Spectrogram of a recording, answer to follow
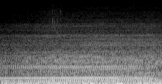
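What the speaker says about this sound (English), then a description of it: "when you are literally pushing the motorcycle, this engine towards its red line" A 2024 KTM Duke 250 motorcycle engine revving hard toward its red line, a steady, loud, continuous drone with a buzzing tone held throughout, close to the microphone with no talking.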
